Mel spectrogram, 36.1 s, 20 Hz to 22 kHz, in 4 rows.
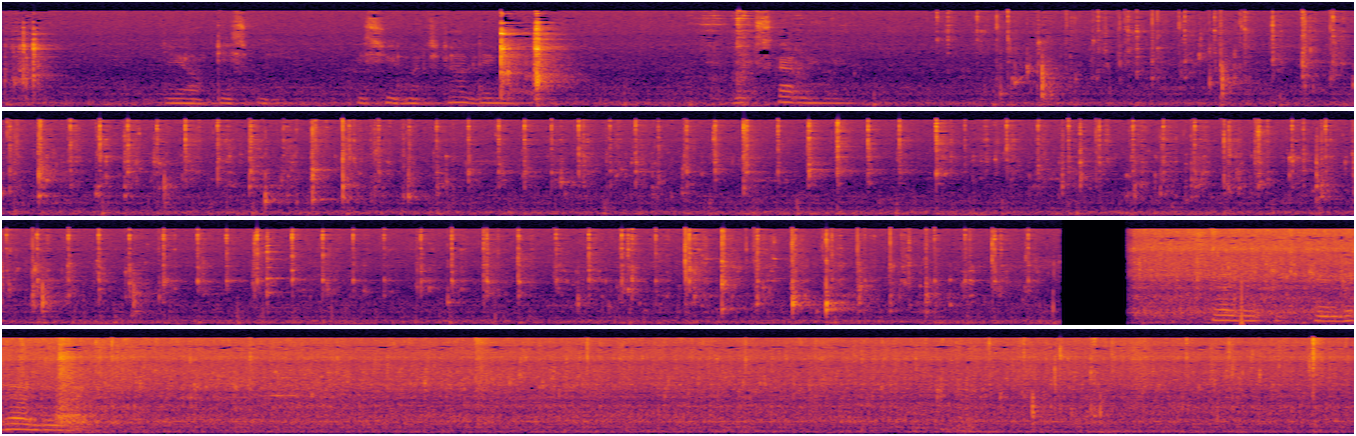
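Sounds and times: fork clicking against bowl: 0:06.2 - 0:25.0.

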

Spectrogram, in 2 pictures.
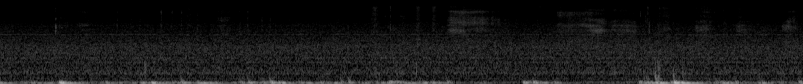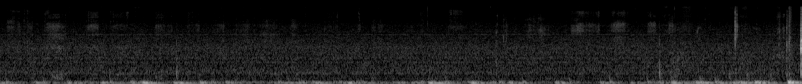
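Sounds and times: soft low thumps: 0:00.0 - 0:04.2, 0:05.2 - 0:05.6, 0:06.4 - 0:16.0
marker scratching on paper: 0:03.7 - 0:16.0.

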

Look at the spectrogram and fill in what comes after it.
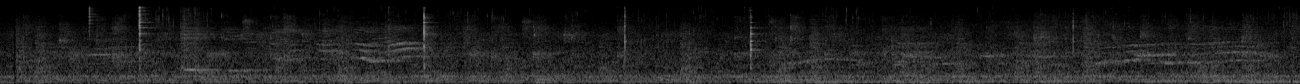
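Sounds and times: utensils stirring meat on a plate: 0:00.4 - 0:13.0
utensils clicking against plate: 0:00.9 - 0:02.1, 0:04.1 - 0:08.5.

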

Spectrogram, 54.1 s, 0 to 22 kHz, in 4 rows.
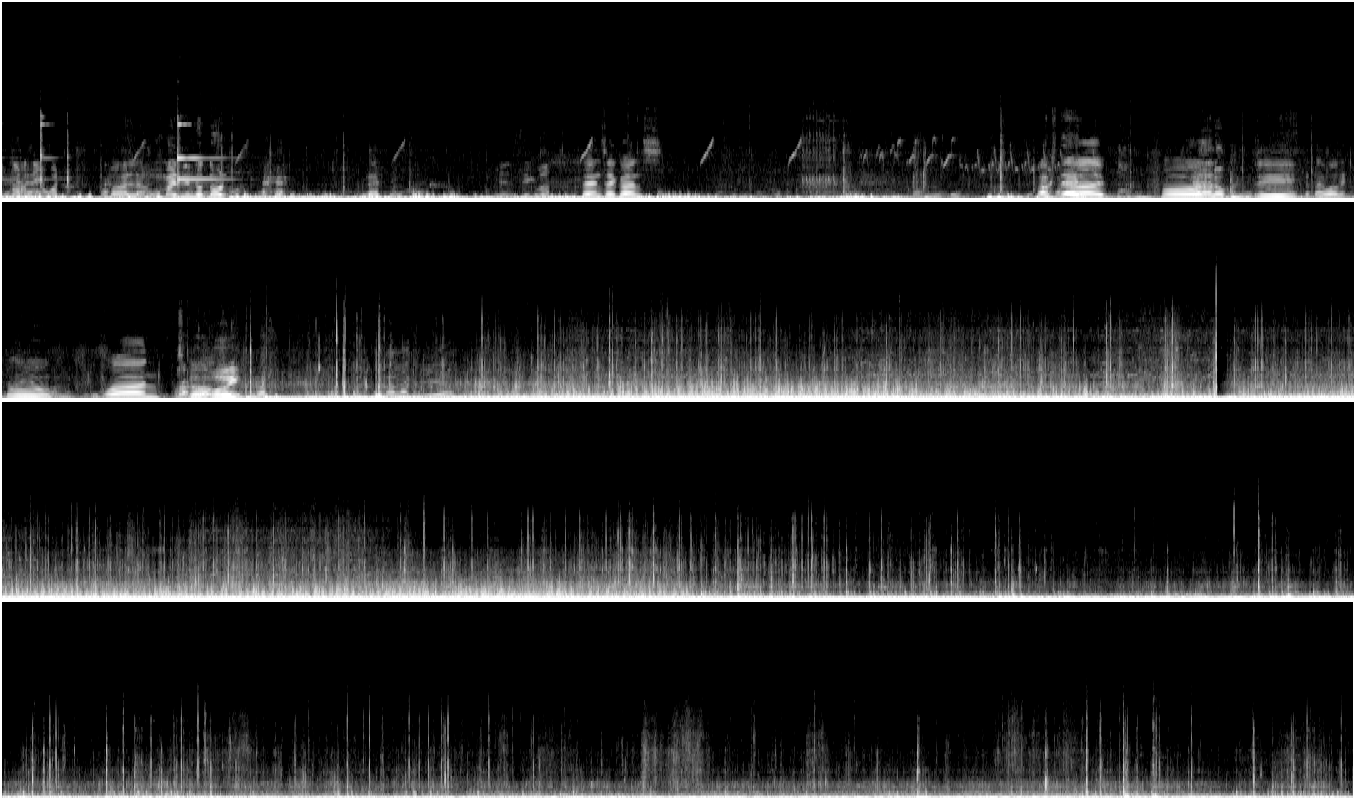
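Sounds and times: wind buffeting microphone: 0:00.0 - 0:14.0, 0:15.4 - 0:54.0
bike clicks and rattles: 0:15.6 - 0:54.0.

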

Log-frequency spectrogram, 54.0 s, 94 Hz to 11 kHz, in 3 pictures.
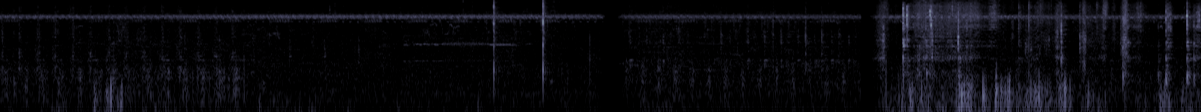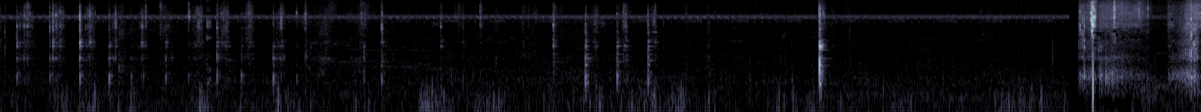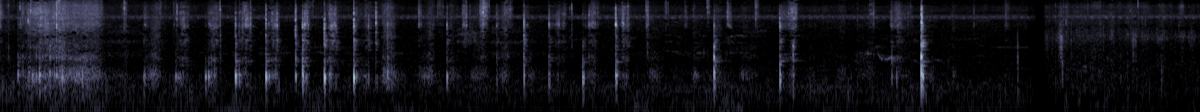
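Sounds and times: high insect trill: 0:00.0 - 0:54.0
pots and utensils clattering: 0:34.2 - 0:48.2.

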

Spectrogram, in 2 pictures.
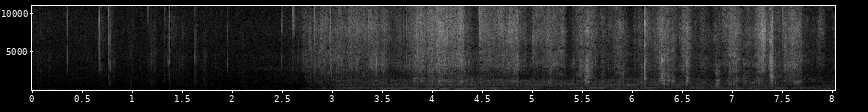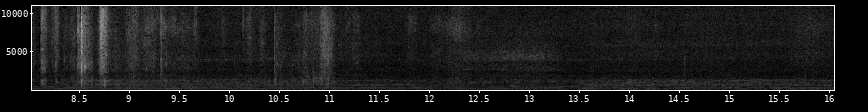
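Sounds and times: plastic wrapping crinkling: 0:00.0 - 0:09.4
background music with sustained tones: 0:02.7 - 0:16.0.

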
